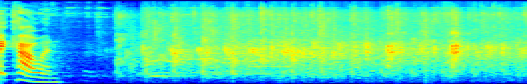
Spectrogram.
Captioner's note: applause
